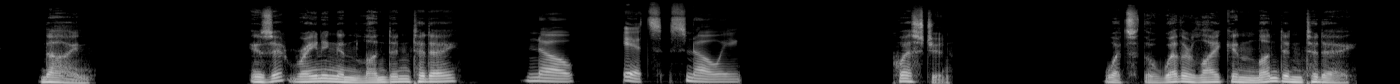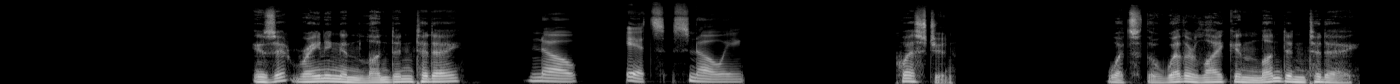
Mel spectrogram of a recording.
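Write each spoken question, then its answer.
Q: What's the weather like in London today?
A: It's snowing.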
